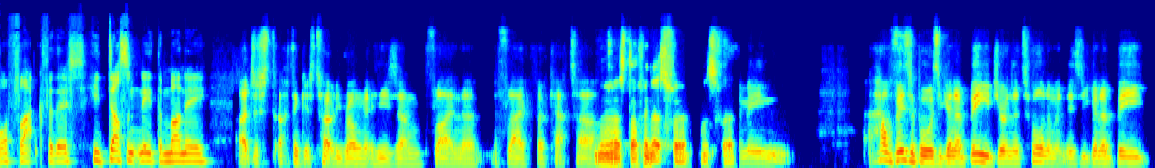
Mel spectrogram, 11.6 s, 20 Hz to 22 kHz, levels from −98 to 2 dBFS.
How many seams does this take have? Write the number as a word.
two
